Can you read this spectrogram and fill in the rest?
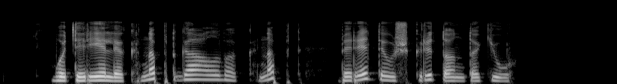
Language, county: Lithuanian, Vilnius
